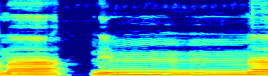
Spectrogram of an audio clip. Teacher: জাবরের পরে খালি আলিফ এক আলিফ টেনে পড়বেন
